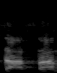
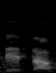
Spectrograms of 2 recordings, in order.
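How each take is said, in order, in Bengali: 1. প্রথম স্বরধ্বনিটি 'ah'-এর মতো শোনায়। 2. প্রথম স্বরধ্বনিটি 'ay'-এর মতো শোনায়। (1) "এইটো ডাটা নহয়" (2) "ডেটা বুলি প্ৰনাউন্সিয়েশ্যন কৰা হয়"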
